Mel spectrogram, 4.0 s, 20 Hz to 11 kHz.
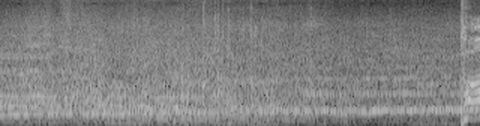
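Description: GP2 race cars' V8 engines running at high revs, a steady whining note that climbs slowly in pitch as the cars accelerate.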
